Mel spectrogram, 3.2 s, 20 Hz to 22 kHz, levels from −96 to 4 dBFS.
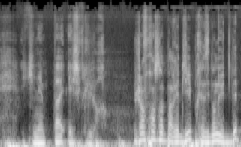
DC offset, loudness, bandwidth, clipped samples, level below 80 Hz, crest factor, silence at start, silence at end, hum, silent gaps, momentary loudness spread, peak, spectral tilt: under 0.1%; -13 LUFS; 19.5 kHz; under 0.1%; -16 dBFS; 10 dB; 0 s; 0 s; none; none; 9 LU; 0 dBFS; -5 dB/octave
